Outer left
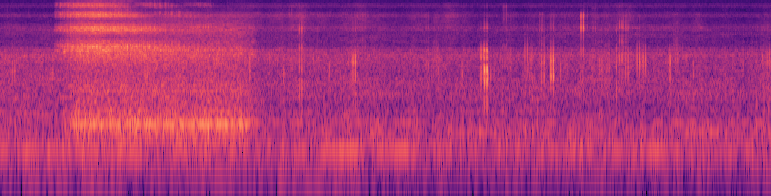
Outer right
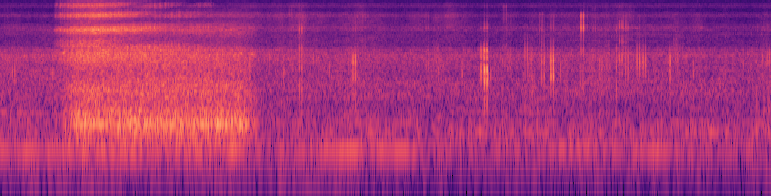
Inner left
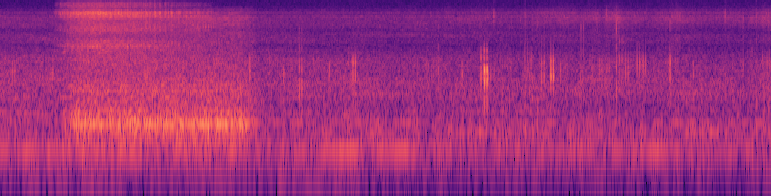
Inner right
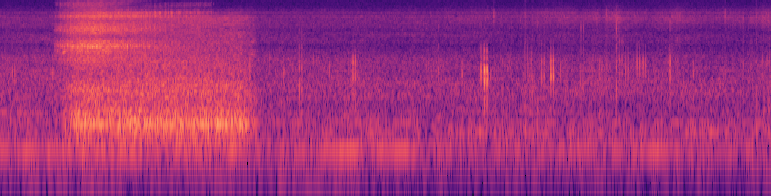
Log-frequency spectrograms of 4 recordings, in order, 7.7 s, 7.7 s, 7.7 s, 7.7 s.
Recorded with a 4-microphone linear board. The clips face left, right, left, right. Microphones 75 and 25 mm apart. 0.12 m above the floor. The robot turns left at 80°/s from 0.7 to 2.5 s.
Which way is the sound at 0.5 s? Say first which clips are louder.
Outer right 3 dB, inner right 7 dB; 90° right.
